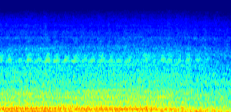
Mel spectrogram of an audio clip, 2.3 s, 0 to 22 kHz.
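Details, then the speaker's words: 1949 Ford F1 short-bed pickup, original 239 flathead V8, three-speed floor shift, driving in gear: low engine drone with a faint quick repeating chirp, the drive belt squeaking; owner thinks it may be because the engine is cold. "got a little bit of a squeak in the belt"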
